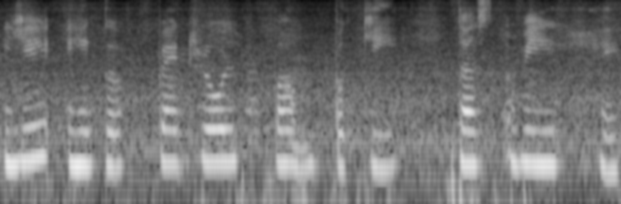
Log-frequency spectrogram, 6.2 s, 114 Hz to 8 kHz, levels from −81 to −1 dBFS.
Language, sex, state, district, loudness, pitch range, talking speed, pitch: Hindi, female, Madhya Pradesh, Dhar, -18 LUFS, 250-275 Hz, 70 wpm, 260 Hz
